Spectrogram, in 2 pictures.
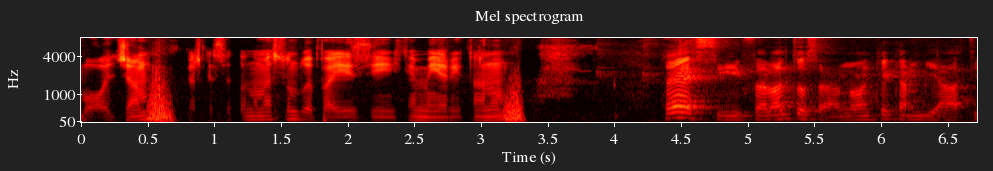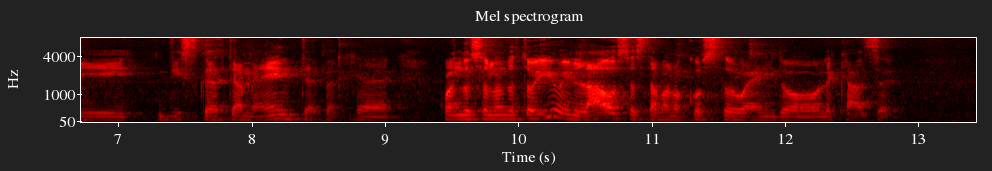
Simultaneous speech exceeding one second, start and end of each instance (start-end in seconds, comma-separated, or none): none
